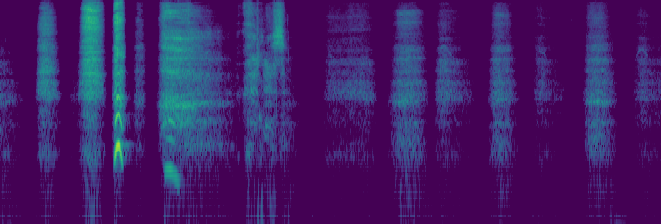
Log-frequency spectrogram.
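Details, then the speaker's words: Female sneeze buildup: repeated voiced, hitching gasping breaths and false starts before a strong sneeze, with "I'm gonna sneeze. Oh, God"; gasping. "I'm gonna sneeze. Oh, God. Oh, fuck."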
